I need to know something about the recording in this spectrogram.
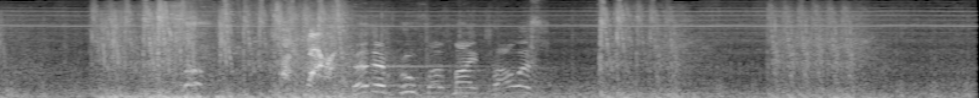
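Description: Energy weapons fire in loud, crackling bursts.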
